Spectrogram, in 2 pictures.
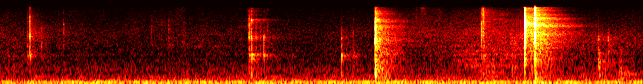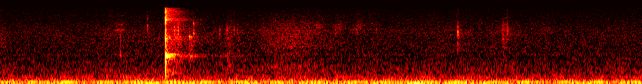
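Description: A handful of small, sharp clicks and taps, about five spread unevenly, from hands handling a tool, its cord and the trailer wiring, over a faint steady low hum.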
